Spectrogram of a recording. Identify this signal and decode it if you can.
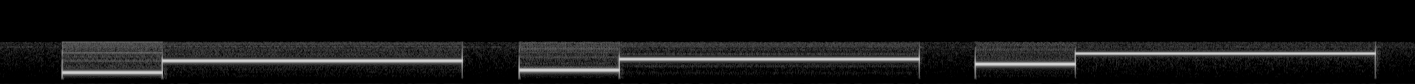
Two-tone page, heard as a one-second tone, then a three-second tone, about 550 then 1120 Hz, about 670 then 1220 Hz, about 950 then 1600 Hz. It is heard from 0.6 to 13.8 s.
